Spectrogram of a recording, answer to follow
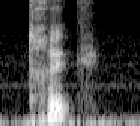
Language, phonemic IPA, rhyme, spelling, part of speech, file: French, /tʁyk/, -yk, truc, noun, Fr-truc.ogg
- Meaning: 1. procedure, technique 2. thingamajig, thingy, thing 3. trick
